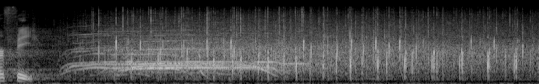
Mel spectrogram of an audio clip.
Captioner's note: audience cheering and applauding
